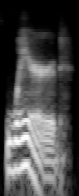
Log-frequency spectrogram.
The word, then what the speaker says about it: weird: In fact, in the first folio, the earliest surviving text of Macbeth, the word is variously spelled wayward, weeward, wayard, all of which would have been pronounced the same way in 1606, weird.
